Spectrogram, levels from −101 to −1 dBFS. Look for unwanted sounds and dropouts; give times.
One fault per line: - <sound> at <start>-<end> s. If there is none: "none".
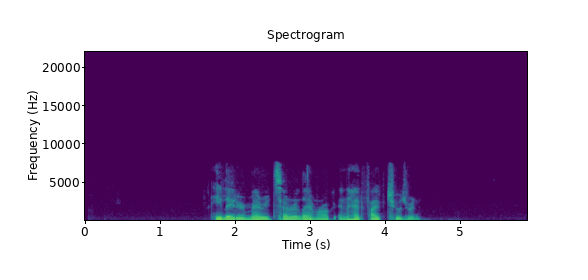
none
